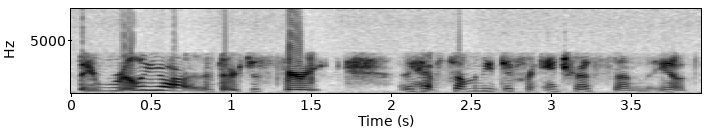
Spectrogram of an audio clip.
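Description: With a fairly high, gravelly, slightly bright voice, this middle-aged American guest author talks fast and expressively in a casual interview. She's chatty and self-deprecating, punctuating her speech with little laughs, and the recording's highs are cut off.

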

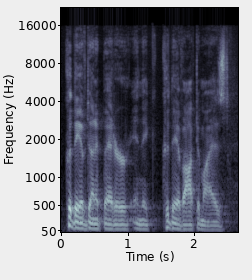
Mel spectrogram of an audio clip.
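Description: A man's voice: a bass voice, fast. A man presenting a top ten countdown as an online video host, explaining in a semi-scripted way and restating key points for emphasis.

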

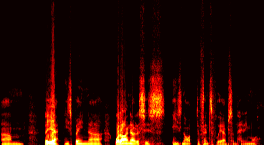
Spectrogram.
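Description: A man's voice: sits low, animated, no echo, studio quality. Man chatting on a video call. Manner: halting, many fillers and restarts. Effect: speaking over a video call. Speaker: podcast co-host. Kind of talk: casual football chat.

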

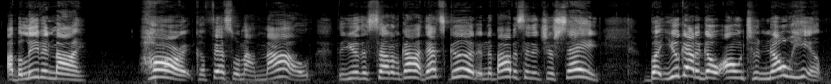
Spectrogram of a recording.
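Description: A woman giving an impassioned, folksy Bible lesson, swinging between loud preaching and hushed asides. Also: sits high. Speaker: Bible teacher for a prison ministry.

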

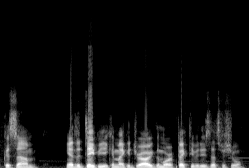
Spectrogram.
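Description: Low-pitched Kiwi man chatting. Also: steady tone, quick pace, soft background music. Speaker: fishing podcast host. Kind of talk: casual chat.

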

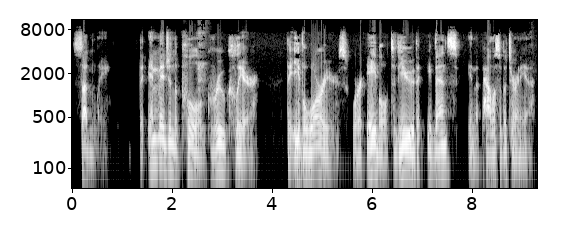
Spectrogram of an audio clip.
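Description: A man's voice: sits low, animated, a little slow. A man narrating a children's adventure story from a script in a dramatic style. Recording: dull lo-fi recording.

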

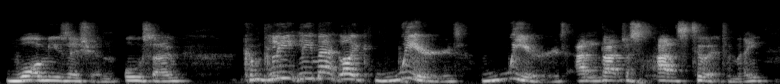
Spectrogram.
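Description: A man with a gruff voice and a Bristolian accent, co-hosting a podcast in a jokey, playful, casual way. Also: on the high side, very animated, slow pace, fairly bright tone. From Bristol, England. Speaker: podcast co-host. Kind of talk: casual chat, plugging and bantering. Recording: roomy echo, distant mic, slightly dull.

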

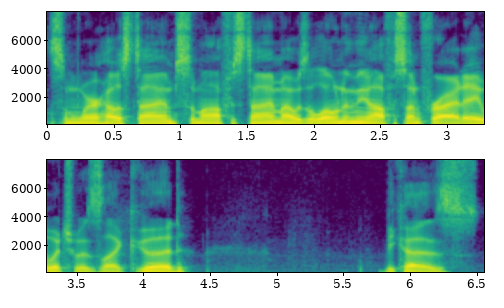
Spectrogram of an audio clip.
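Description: A man's voice: mid-range voice, steady tone, normal speed, darkish tone, clean tone, no room sound. A man, co-hosting a podcast and telling a casual story about his office, acting out what his coworkers said. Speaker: podcast co-host. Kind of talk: casual chat.

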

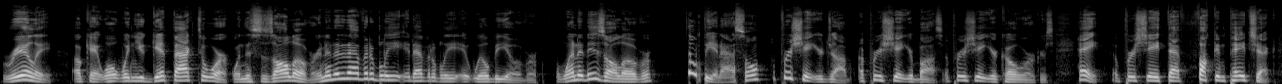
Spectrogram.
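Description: A man's voice: on the high side, big pitch swings, fairly quick, darkish tone. A man co-hosting a podcast, ranting crudely and profanely, with frequent restarts and repeated words. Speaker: podcast co-host. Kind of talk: crude comedic rant.

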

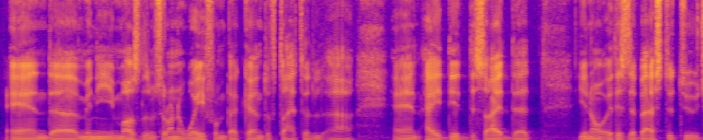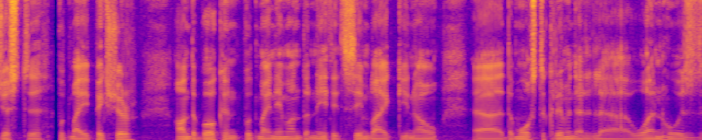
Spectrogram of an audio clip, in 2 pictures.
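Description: Male guest, deep voice, earnest and halting, podcast interview. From Egypt. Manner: earnest, many fillers and restarts. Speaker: guest author.

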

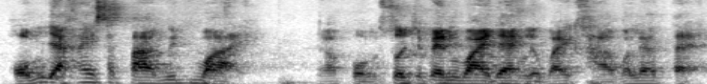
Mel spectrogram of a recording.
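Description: A man's voice: medium pitch, a little fast, slight background noise. A man talking as a guest expert on energy and climate in casual, blunt, slangy speech, acting out quoted voices. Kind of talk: casual explanatory talk.

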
